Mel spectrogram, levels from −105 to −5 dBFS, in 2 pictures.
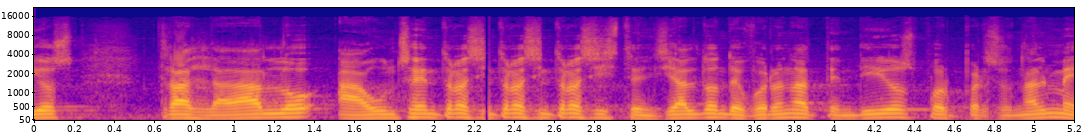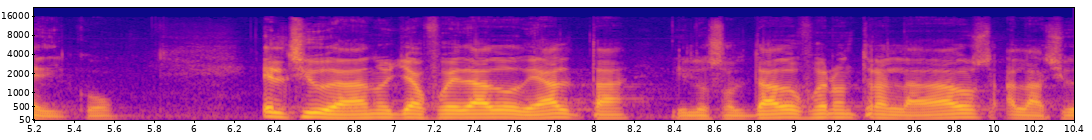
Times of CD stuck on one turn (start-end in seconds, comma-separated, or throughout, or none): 2.25-2.82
